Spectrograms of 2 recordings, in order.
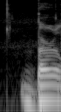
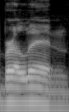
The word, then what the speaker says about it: Berlin: So they did an official state legislature, changed the pronunciation. Oh, wow. And it's called I believe it's Berlin. Berlin. Yeah. Berlin. Not Berlin like Germany.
